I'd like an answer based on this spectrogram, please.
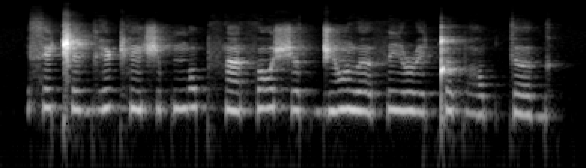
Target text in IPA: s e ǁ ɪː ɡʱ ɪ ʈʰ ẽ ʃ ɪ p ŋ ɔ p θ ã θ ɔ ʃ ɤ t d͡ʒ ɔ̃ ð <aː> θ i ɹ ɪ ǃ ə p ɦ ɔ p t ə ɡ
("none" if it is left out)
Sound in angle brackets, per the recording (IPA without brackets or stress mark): əː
